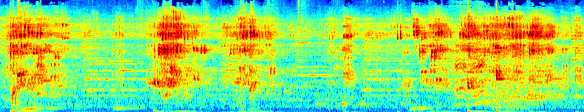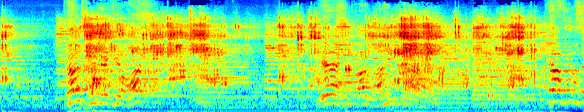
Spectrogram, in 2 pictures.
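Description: Stage music played through the theatre's sound system, with a voice sounding over it and the sound of running water beneath.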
